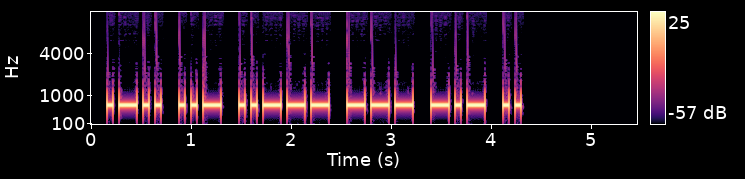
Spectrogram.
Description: Morse code, heard as a keyed tone, about 21 wpm, 700 Hz. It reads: LU2OKI
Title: DXCC-100 Call Signs - 6 Characters - Repeated 3x - 20wpm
